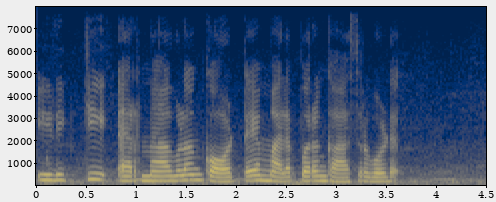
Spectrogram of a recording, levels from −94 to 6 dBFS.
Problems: none marked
